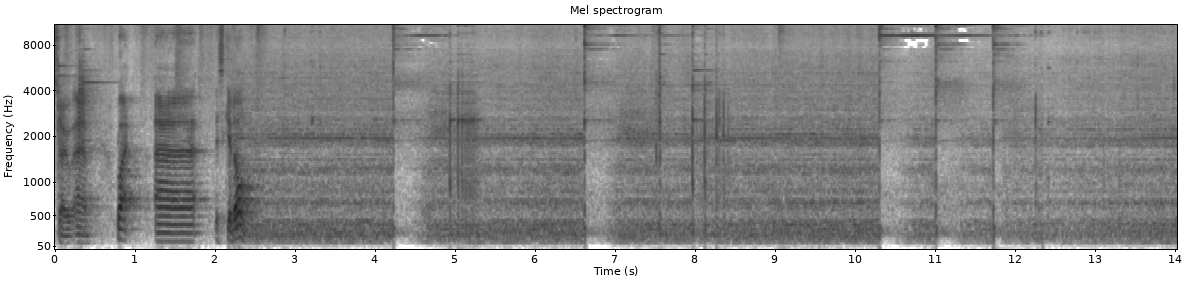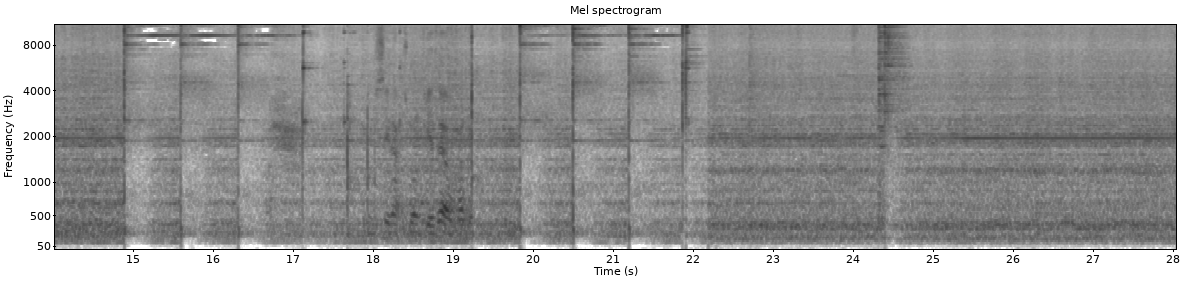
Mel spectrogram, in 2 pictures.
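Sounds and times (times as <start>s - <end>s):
steady hum: 0.0s - 28.0s
hammer striking metal on anvil: 4.2s - 5.3s, 6.6s - 8.4s, 10.3s - 12.5s, 14.8s - 18.5s, 19.8s - 22.1s.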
